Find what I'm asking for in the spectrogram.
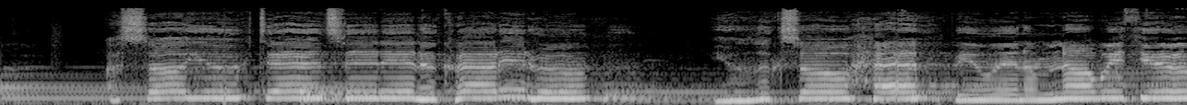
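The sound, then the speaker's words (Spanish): A pop song cover plays loud: a lead vocal sings a melodic line over sustained keyboards and steady backing instruments, running continuously with a brief dip in the middle. “Vamos a por más versiones”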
